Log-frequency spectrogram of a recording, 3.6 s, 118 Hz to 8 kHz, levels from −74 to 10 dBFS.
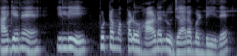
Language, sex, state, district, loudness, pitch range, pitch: Kannada, female, Karnataka, Bangalore, -19 LUFS, 170-215 Hz, 190 Hz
